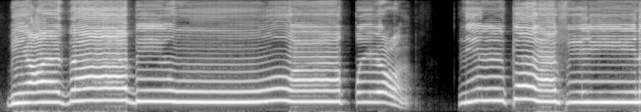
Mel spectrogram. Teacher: عین ساکن ہو جائے گا، قاف کو موٹا پڑھیں گے. ادغام مع الغنہ کریں گے، با کو واو میں مدغم کریں گے غنہ کرتے ہوئے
